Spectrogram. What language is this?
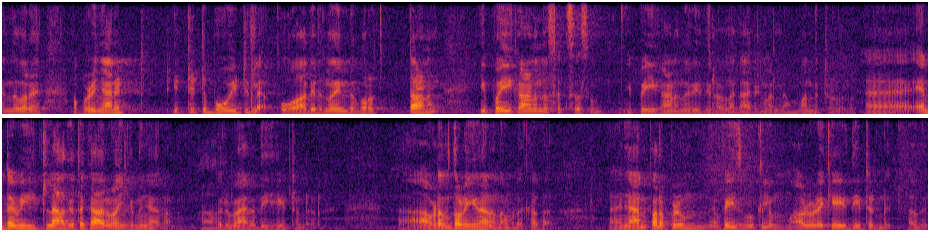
Malayalam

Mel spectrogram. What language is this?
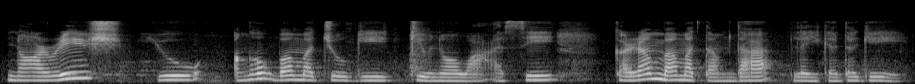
Manipuri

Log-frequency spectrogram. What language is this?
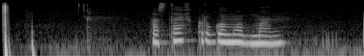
Russian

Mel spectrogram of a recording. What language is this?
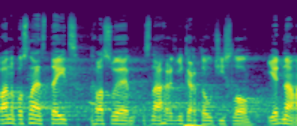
Czech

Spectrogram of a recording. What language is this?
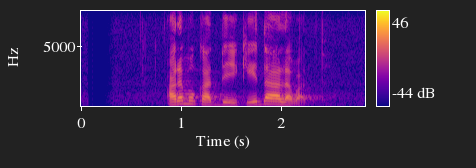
Sinhala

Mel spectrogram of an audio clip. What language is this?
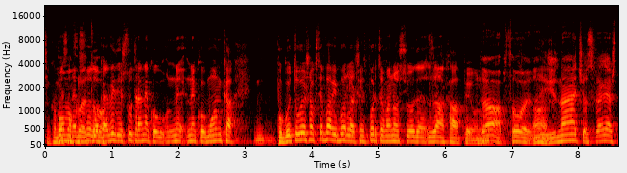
Croatian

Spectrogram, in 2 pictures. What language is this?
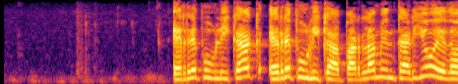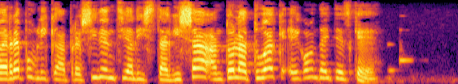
Basque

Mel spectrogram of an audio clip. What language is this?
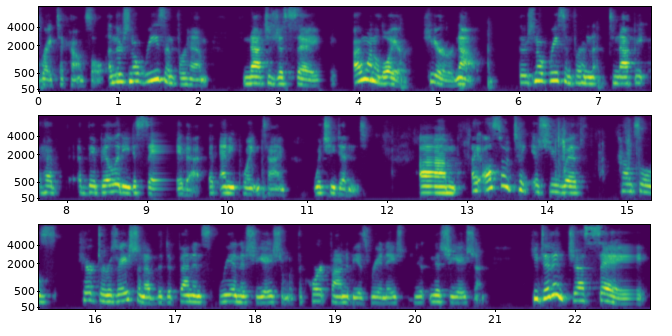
English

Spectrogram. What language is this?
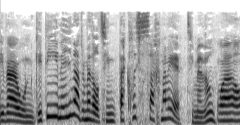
Welsh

